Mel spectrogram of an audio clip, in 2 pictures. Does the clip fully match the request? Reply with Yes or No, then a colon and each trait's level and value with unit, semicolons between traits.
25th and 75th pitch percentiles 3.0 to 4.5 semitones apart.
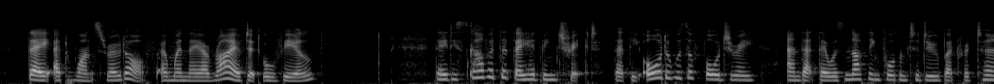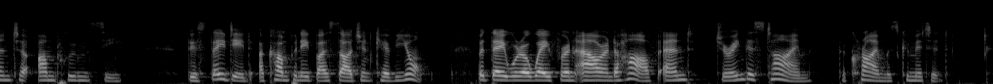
Yes: average, 3.9 semitones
